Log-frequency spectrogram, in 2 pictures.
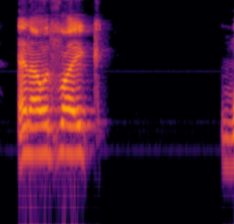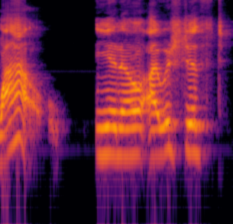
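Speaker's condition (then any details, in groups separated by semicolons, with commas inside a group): Cerebral palsy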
